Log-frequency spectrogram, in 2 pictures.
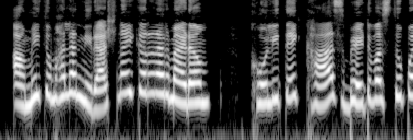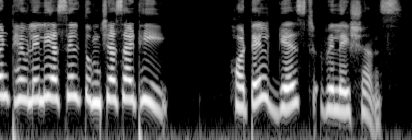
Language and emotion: Marathi, happy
